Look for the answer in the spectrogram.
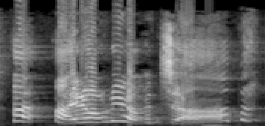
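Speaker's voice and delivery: mock crying. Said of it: "she was crying".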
